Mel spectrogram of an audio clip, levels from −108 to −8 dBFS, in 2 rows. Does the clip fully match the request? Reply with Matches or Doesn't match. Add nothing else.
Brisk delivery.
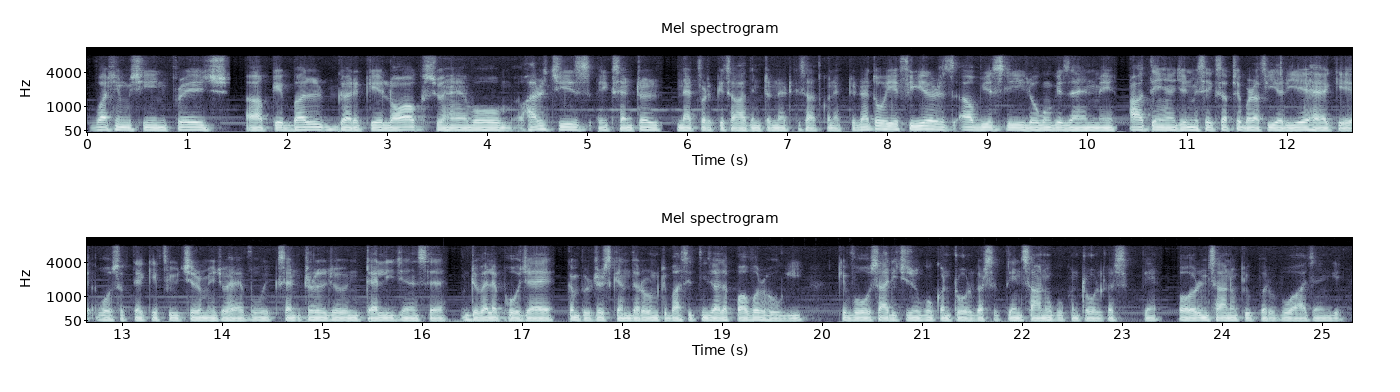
Matches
